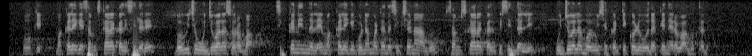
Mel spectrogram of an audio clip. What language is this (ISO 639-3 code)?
kan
